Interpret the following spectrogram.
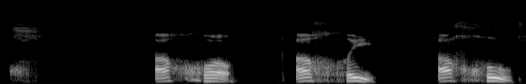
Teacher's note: থাকবে না এটা হবে আখ আখি আহু কারণ এই যে আওয়াজটা এই আওয়াজটা কিন্তু হলকের শেষ থেকে হয় না এই আওয়াজটা হলকের শেষের উপরে অনেকটা উপরে চলে আসে আখ আখি আখু এভাবে তো দুইটা হরফের উচ্চারণটা এই ধরনের হবে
